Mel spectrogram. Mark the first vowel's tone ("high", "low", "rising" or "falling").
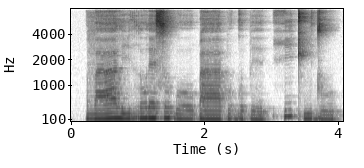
rising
